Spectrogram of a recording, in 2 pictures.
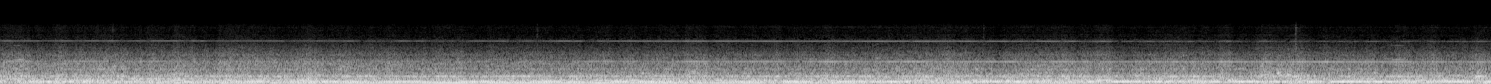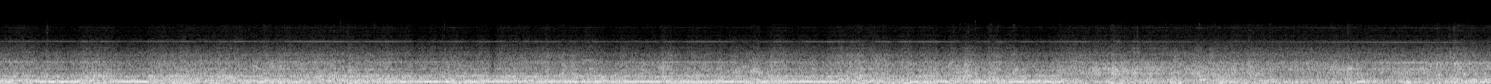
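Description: Kintetsu 3200-series electric train with an early Mitsubishi GTO-VVVF inverter, heard from inside the car while running: a steady rumble of wheels on rail with a constant high whine that sinks slightly in pitch. Near the end the deep hum eases and the rumble grows a little quieter.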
